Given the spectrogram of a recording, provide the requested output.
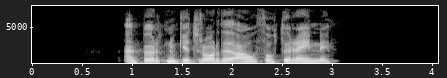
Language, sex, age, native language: Icelandic, female, 30-39, Icelandic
